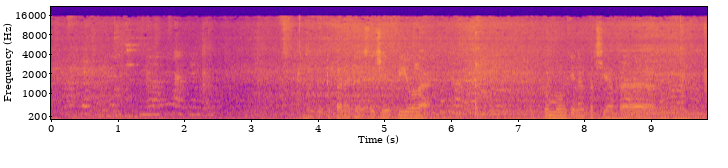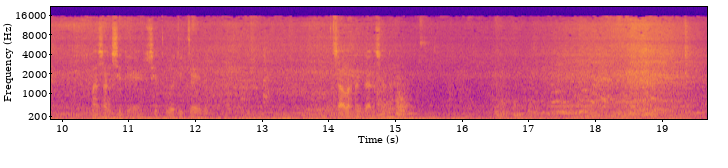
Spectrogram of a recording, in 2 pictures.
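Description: A bus engine rumbles nearby on the street.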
